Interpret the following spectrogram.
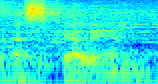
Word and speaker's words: escallion: We call them scallion here, but they pronounce escallion.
